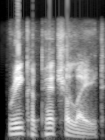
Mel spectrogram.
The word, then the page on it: Recapitulate: American English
